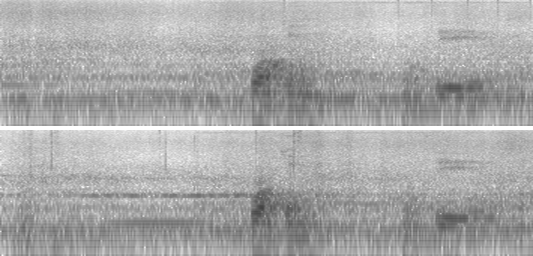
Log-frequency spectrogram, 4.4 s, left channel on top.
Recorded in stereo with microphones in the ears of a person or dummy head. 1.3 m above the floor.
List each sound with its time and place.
1.6 s footsteps: 60° right (ahead or behind), 2.5 m; by 4.3 s 30° right (ahead or behind), 4.5 m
